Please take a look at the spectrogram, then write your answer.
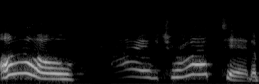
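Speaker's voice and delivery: very high, slow, terribly acted delivery. Retelling a scene where a girl drops a diamond: imitating terribly acted line. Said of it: "was terrible acting".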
